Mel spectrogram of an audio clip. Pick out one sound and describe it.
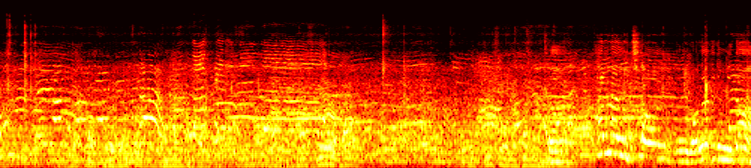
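A crowd of children and adults cheers and shouts loudly in a large echoing hall.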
